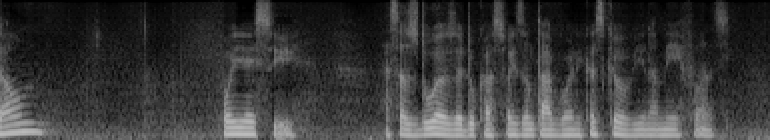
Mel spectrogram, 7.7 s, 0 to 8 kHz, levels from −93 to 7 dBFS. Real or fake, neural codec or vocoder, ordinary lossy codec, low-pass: fake; codec, 16 kHz, 0.5 kbps, X-Codec, WavLM features, trained on Multilingual LibriSpeech; none; none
